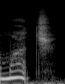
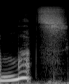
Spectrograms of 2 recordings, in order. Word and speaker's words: much: từ các bạn nhớ mình không đọc là max khi đọc nhanh nhiều bạn đổi chữ CS âm Chờ thành ra âm S mình vẫn đọc âm chờ các bạn nhé much much thank you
